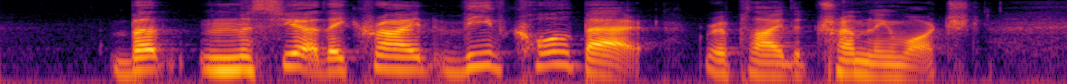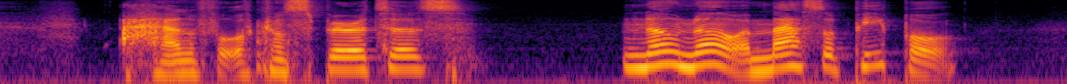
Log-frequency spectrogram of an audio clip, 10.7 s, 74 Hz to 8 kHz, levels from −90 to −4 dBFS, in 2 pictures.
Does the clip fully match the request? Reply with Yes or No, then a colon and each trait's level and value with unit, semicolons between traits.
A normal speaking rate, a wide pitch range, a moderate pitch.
No: slow, 110 wpm; wide, 5.7 semitones; medium, 165 Hz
